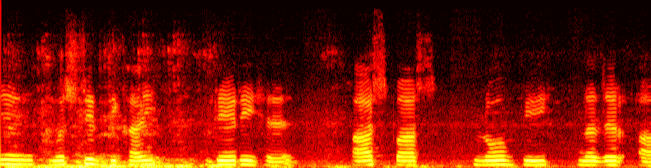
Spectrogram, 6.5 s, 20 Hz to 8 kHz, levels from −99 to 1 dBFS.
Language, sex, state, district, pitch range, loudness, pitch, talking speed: Hindi, male, Rajasthan, Bikaner, 115-190 Hz, -17 LUFS, 165 Hz, 120 wpm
